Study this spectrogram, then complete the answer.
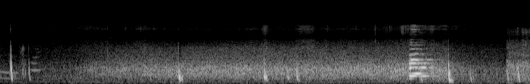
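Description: A BMW X3 car horn gives a short, bright honk near the end, rising above a steady background rumble with a few faint knocks earlier.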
